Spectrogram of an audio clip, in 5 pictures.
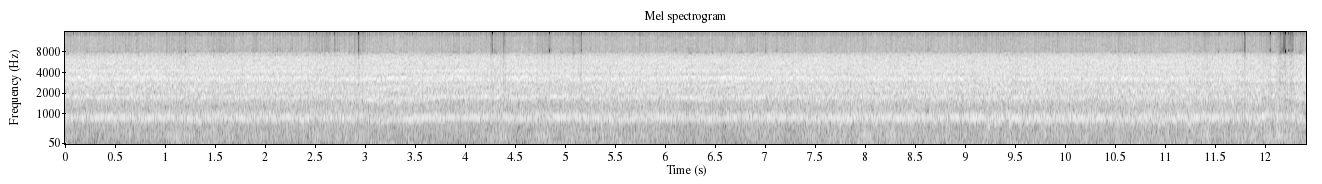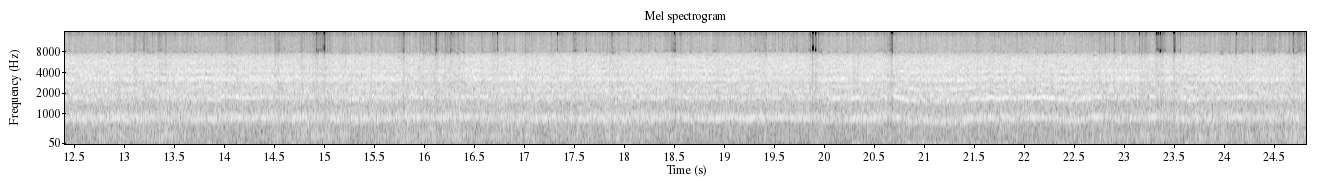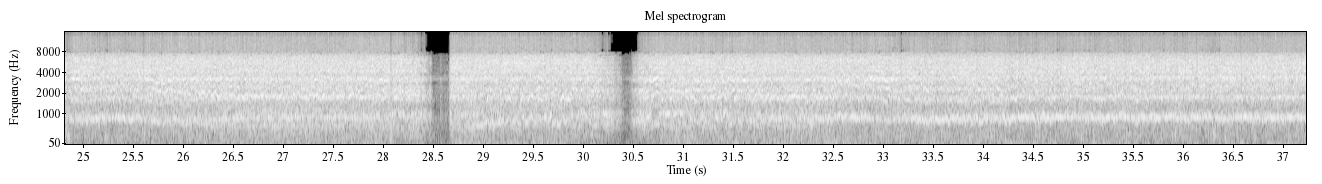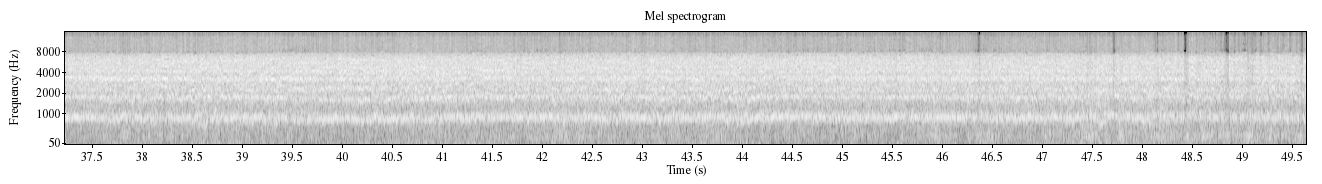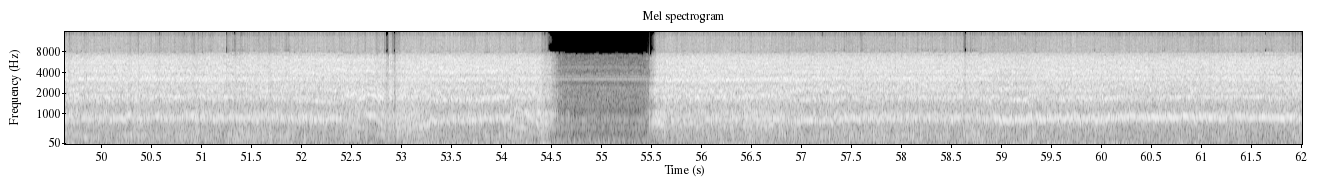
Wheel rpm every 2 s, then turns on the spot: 230, 230, 230, 230, 220, 230, 230, 230, 230, 230, 220, 230, 220, 190, 120, 110, 210, 230, 230, 210, 220, 230, 230, 230, 230, 230, 150, 50, 190, 220, 230.
none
